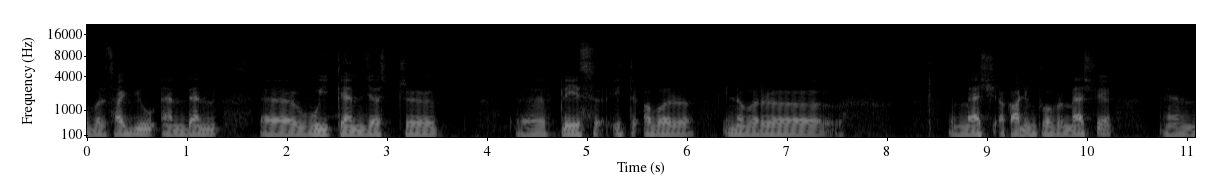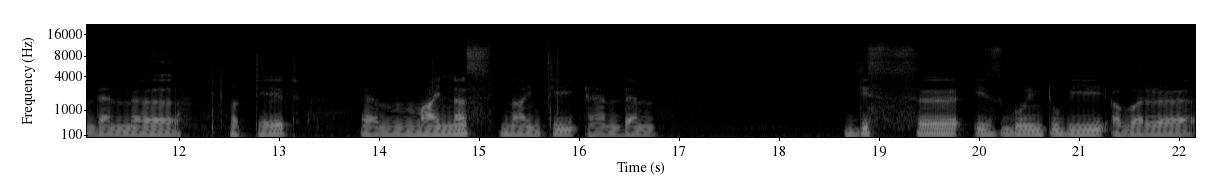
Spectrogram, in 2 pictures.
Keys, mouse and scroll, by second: 1.1 middle click, 1.5 scroll up 1, 1.6 middle click, 4.4 s, 6.9 scroll down 2, 7.3 scroll up 1, 8.3 s, 9.9-10.4 scroll up 2, 10.4 middle click, 12.2 r, 16.9 click, 19.0-19.4 scroll up 3, 19.2 middle click, 20.2 click, 21.7 click.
